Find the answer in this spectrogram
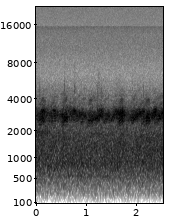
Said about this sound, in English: Among the rushes and reeds, in the quiet water, there dwelt a large tribe of frogs. One very warm night of the spring, the voices of the frogs arose in cheerful chorus. Some voices were low and deep. These were the oldest and wisest of the frogs.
